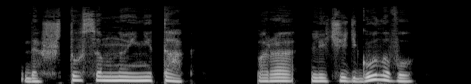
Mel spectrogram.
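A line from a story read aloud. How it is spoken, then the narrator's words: Inner groan. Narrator (Russian): застонал мысленно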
